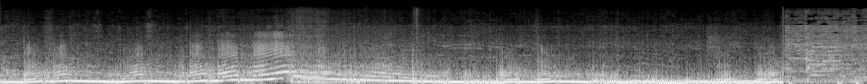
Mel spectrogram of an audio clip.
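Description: Car engine being revved over and over, its pitch rising and falling in quick blips, with one longer climb about three seconds in before it drops back. Music takes over near the end.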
